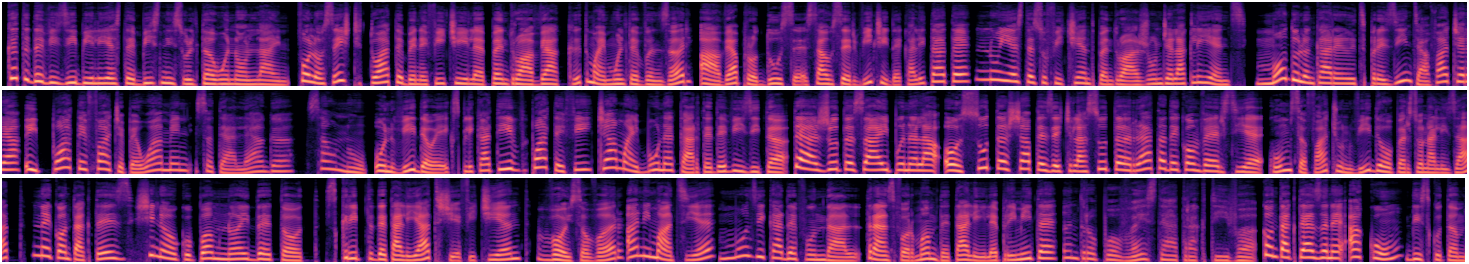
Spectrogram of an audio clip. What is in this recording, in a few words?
romanian medical narration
